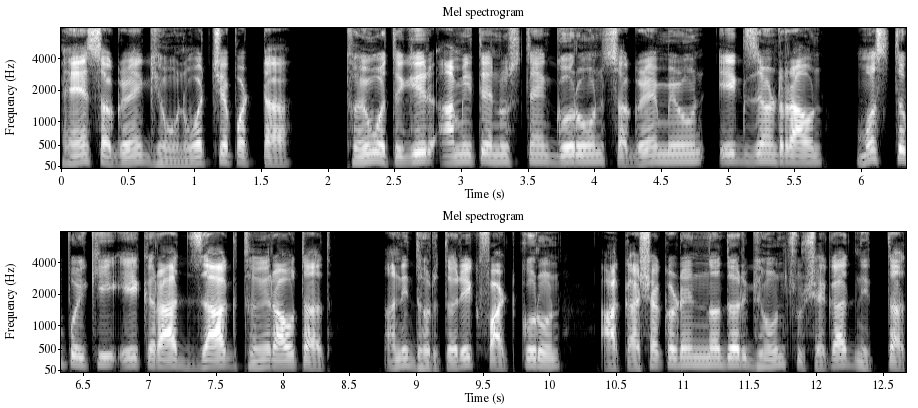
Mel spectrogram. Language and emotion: Goan Konkani, neutral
